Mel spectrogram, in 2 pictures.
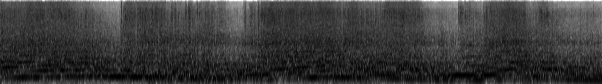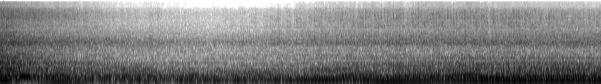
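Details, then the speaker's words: Lamborghini Murcielago with movie-spec straight-pipe exhaust, unmerged banks, being revved: harsh raspy drone rising and falling with each rev, lacking the usual high scream; owner dislikes the sound and plans to remove the exhaust. "Yeah, that does not sound good at all. And I don't want to have a Lamborghini sounding like that."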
